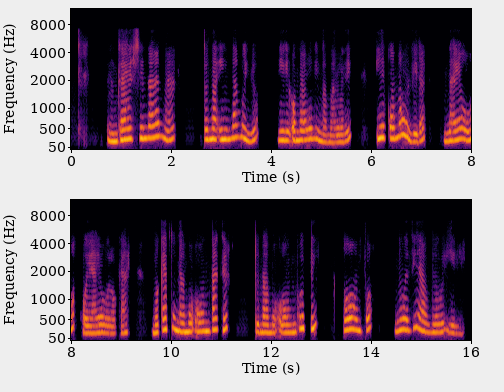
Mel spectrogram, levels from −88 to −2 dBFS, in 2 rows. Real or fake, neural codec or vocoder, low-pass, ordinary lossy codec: fake; codec, 16 kHz, 1 kbps, FreqCodec, smaller model; 7.2 kHz; MP3, 64 kbps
